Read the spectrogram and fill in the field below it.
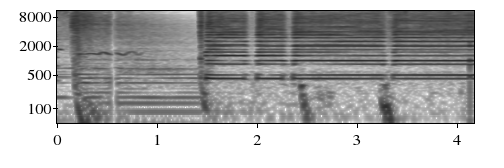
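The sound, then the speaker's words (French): A car horn honks in several loud, sustained blasts with brief gaps between them, clear, with a low engine rumble underneath and no talking, from Thierry at the wheel of his car. “Ça c'est Thierry au volant de sa voiture.”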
